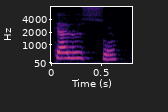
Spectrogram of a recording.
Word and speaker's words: caleçon: on ne veut pas on veut qu'ils se prononcent caleçon du coup on met une série en dessous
